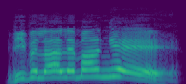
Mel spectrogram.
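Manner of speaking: very high, loud, long-drawn cry; taunting shout. A narrator's reading. Isaiah baits Furex from out of reach, taunting shout. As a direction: yell it out to bait him, stretching every syllable. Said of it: "while Isaiah shouted".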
